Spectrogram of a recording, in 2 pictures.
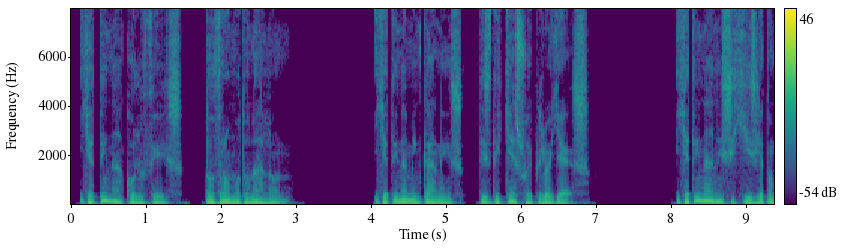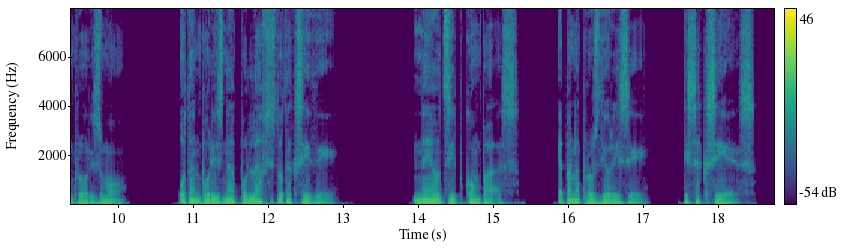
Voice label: Greek male

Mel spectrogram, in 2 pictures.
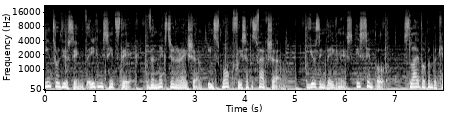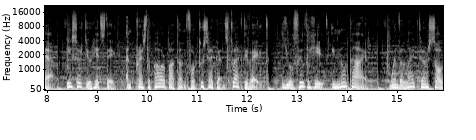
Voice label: Greek Male English sample

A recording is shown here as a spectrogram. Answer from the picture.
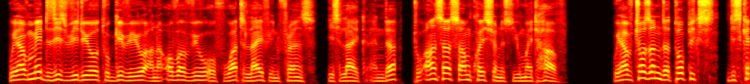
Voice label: Ethiopian M English

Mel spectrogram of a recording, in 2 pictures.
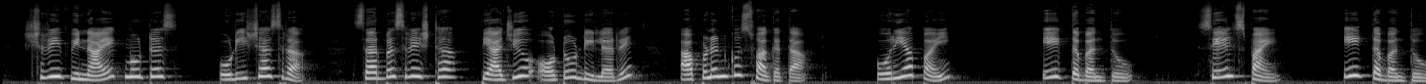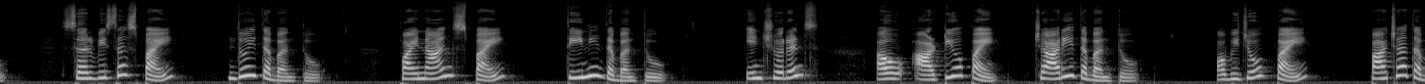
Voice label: oriya F prompt

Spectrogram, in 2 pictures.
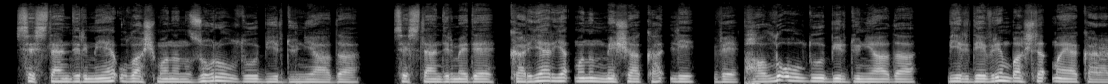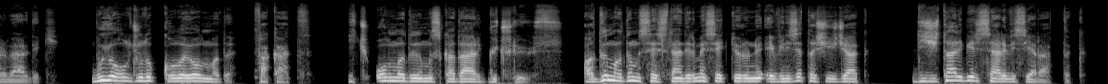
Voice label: Turkish M Narrator

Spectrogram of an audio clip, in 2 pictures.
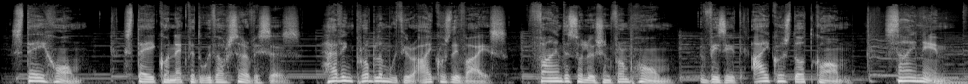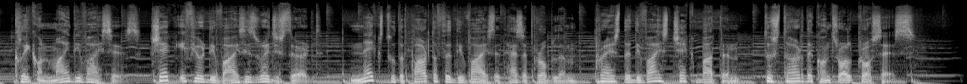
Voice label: Greek Male English sample

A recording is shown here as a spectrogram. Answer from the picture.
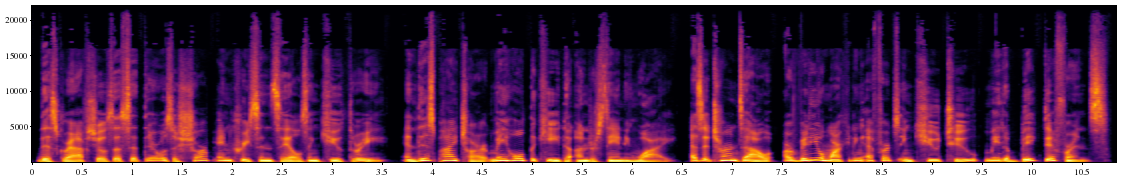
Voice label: English US F Corporate

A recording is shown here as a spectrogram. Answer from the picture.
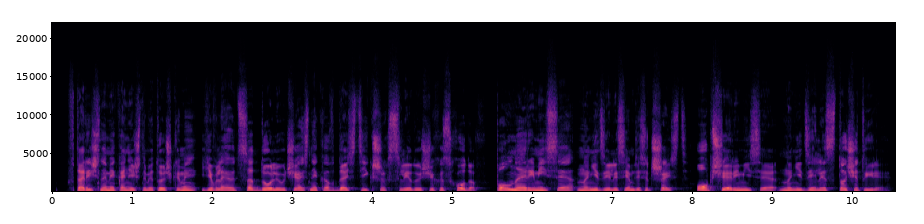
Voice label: Russian male

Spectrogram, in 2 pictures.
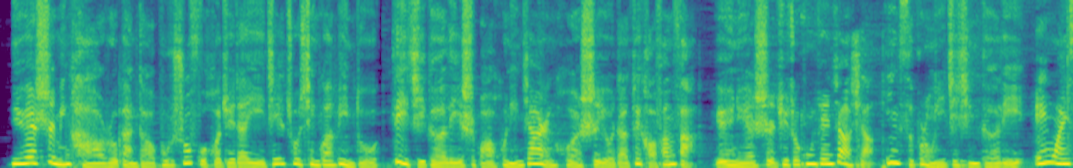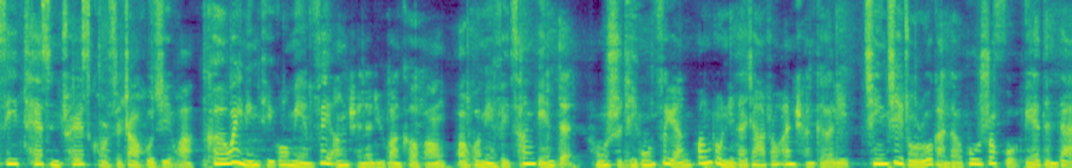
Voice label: Chinese Mandarin F

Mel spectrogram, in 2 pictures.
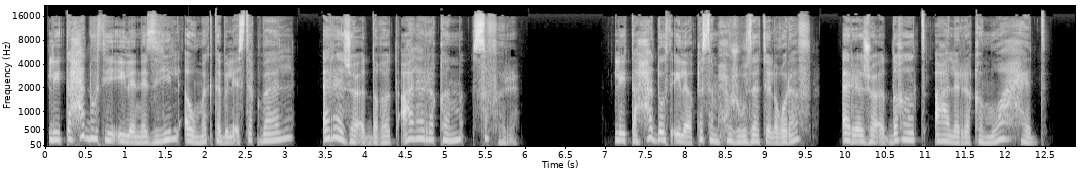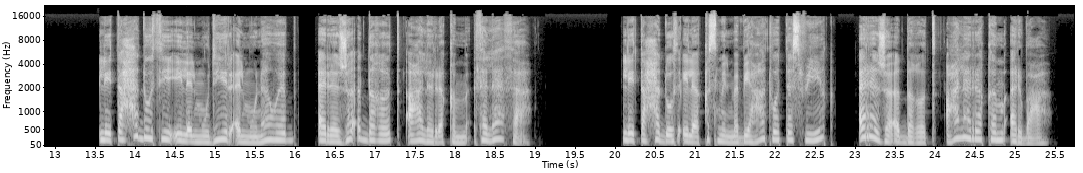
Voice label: Arabic F IVR

